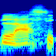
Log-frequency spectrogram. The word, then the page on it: glossy: American English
